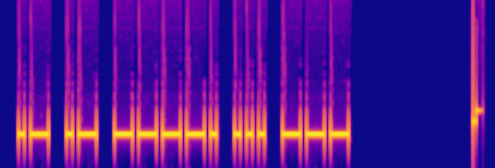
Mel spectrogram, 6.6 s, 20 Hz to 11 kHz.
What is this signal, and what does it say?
Morse code, heard as a keyed tone, about 15 wpm, 700 Hz. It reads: AA9SO
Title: USA Callsign DE Callsign 15wpm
